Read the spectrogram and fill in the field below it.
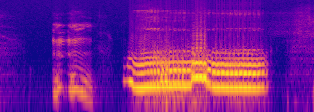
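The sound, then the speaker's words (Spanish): A person vocally imitates Chewbacca's growling roar, as in an audition: a short rising growl, then a longer, louder wavering roar held for over a second. “Y que la gente decida cuál chubaca es el que se va a quedar.”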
